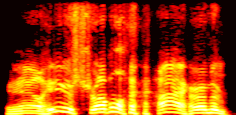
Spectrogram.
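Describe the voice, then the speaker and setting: An actor playing a folksy, easygoing country sheriff in an old-time radio drama, hemming and hesitant. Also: male voice, sits high, big pitch swings, a little mellow, husky, no room sound, studio quality, exaggerated voice. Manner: halting, hemming.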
